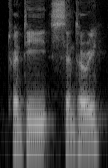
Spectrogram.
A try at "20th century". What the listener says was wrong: 20th. Okay, so you need to pronounce the TH. 20th century.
